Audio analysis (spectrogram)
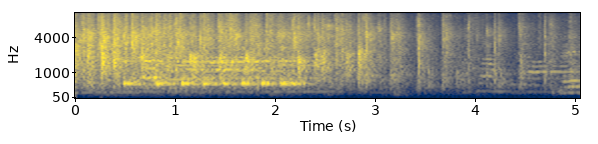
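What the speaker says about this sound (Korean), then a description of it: "오늘 보시 한 분을 위해서 박수 한번 드립시다" A temple audience claps for a donor after a Buddhist dharma talk, a brisk burst of hand clapping under a tonal voice that thins into scattered claps by the end.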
